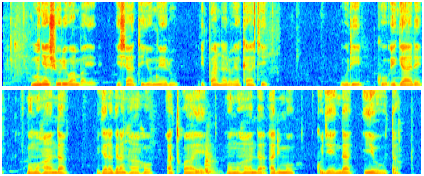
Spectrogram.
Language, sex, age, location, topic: Kinyarwanda, male, 18-24, Kigali, education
